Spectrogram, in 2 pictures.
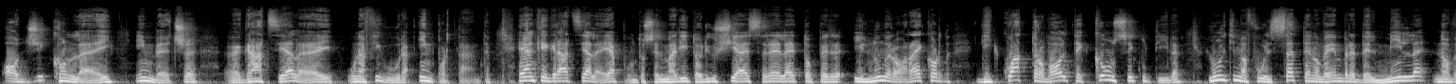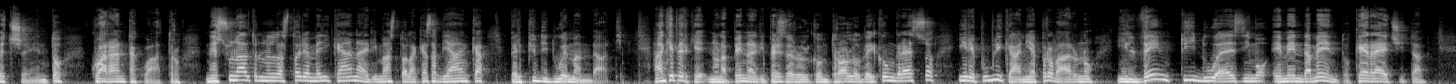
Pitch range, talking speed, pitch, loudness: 115-160 Hz, 145 wpm, 130 Hz, -12 LUFS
